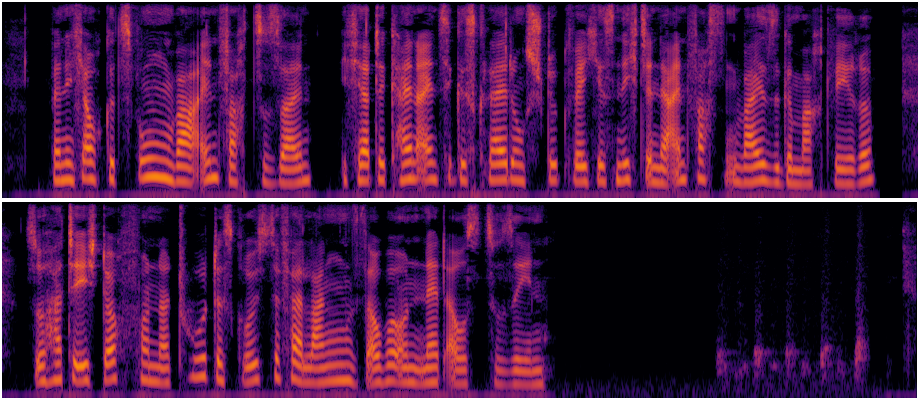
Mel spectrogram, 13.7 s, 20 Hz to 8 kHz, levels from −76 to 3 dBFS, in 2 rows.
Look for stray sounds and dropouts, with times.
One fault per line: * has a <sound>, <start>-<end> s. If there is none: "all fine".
* has a whoosh, 12.2-13.4 s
